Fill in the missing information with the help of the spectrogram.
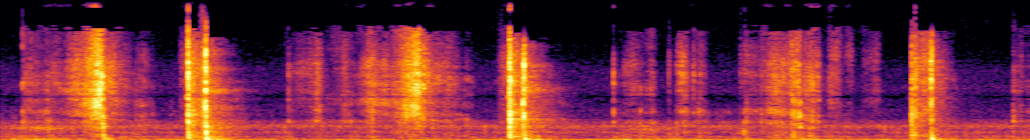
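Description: Trading cards flipped through by hand, each card slid off the stack with a short sharp flick of card stock, three or four times over faint rustling.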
